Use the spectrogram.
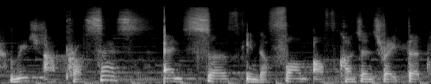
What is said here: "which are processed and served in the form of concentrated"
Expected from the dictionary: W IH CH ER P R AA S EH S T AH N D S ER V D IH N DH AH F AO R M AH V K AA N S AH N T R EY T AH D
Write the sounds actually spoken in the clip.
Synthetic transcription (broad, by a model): W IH CH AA P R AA S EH S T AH N S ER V IH N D AH F AO M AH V K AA N S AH N T R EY T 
